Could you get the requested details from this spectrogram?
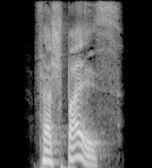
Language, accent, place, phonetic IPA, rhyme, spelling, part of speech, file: German, Germany, Berlin, [fɛɐ̯ˈʃpaɪ̯s], -aɪ̯s, verspeis, verb, De-verspeis.ogg
- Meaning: 1. singular imperative of verspeisen 2. first-person singular present of verspeisen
